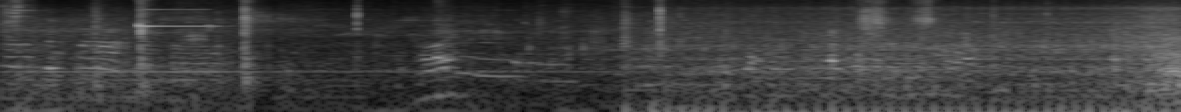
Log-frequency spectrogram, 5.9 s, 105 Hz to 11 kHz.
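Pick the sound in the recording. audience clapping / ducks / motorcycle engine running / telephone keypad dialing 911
motorcycle engine running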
